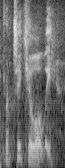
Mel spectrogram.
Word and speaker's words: particularly: It is particularly. C'est pas une faute, hein? C'est bon. C'est bon, c'est correct, c'est bien prononcé. Alors, lorsque les Américains sont en train de parler, contextuellement, vous allez entendre quelque chose comme particularly. Donc, on aura juste un p.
